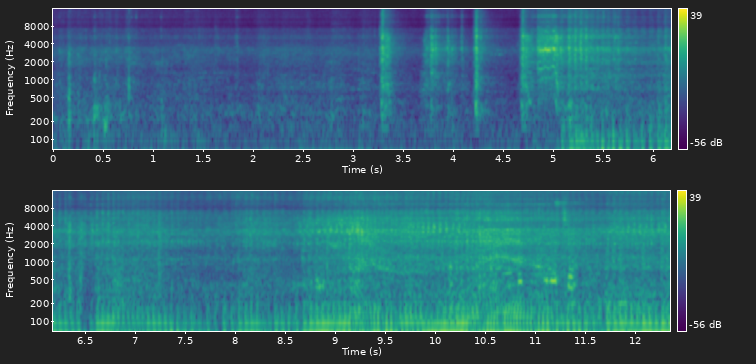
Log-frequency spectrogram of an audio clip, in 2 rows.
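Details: Honda Grazia 125 BS4 scooter started after its worn pulley was replaced to cure an engine noise: a few clicks, then it settles into an even, steady idle with no knocks or rattles; normal idle.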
